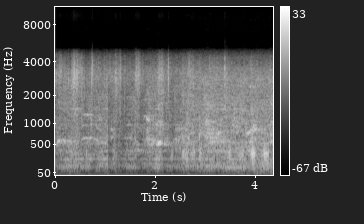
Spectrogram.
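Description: A beagle sniffing the ground, her sniffs coming as irregular, pig-like grunting snorts.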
